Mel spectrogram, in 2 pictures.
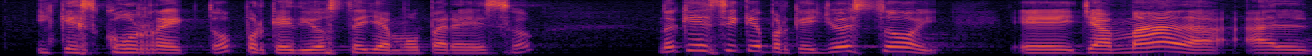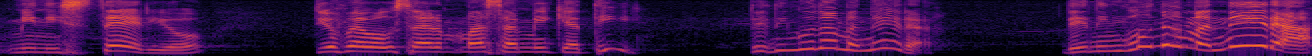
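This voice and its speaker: Recorded very cleanly against a silent background, the voice sounds animated, swinging very widely in pitch at a moderate pace. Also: woman, fairly high pitch for a woman. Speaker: pastor. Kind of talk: sermon.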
